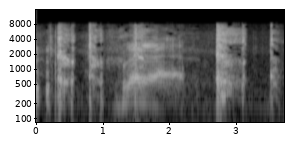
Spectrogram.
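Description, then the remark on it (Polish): Several sharp coughs in an irregular burst, with a strained, wheezy vocal sound drawn out between them, like someone hacking and clearing their throat. “Byłbyś łaskaw kaszleć w drugą stronę.”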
